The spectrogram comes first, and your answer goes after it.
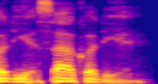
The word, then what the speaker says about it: Sarkodie: Pronounce that for me one more time. Sarkodie.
